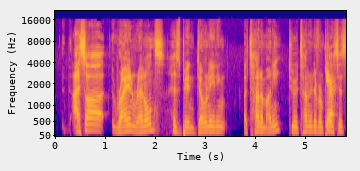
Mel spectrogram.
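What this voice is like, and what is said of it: Slightly hoarse, failing voice. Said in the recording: “I'm losing my voice a little bit.”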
